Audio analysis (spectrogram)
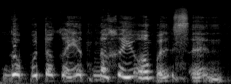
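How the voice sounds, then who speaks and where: A very high-voiced daughter acted by a woman in a melodramatic audio drama. She is anguished and reproachful, pleading emotionally with her father. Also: a little slow, gravelly, dark tone, no room sound, full character voice. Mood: tearful, reproachful.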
